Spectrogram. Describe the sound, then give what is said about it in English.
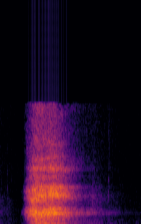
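A single breathy exhale, used by a voice to sound out an unpronounceable divine name as pure breath: one soft, airy burst that swells quickly and fades away in under a second. “We tried to put letters to it. It comes out as a breath. It comes out this way.”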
